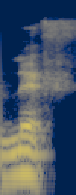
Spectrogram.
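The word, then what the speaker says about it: Löw: Maharal is an abbreviation of Morenu, our teacher, Harav, the rabbi, Lau, or Lef, as they pronounce it here.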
